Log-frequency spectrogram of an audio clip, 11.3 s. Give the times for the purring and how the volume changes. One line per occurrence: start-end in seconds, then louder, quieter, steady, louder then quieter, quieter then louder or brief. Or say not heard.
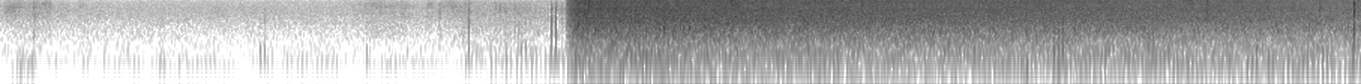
0.0-11.3 louder.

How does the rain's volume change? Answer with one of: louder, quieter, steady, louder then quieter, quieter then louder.
quieter.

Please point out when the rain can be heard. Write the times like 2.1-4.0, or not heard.
4.7-11.3.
